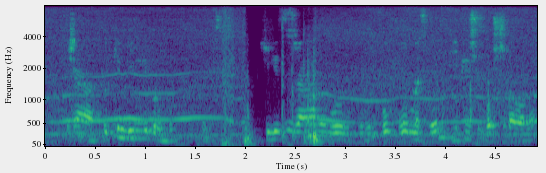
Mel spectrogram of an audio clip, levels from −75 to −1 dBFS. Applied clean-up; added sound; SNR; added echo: none; Car; 5 dB; none.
